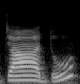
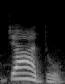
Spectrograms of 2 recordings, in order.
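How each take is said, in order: First: जादू split as जा, दू; syllable by syllable. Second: Said in the usual way. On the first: Shown as a demonstration. Teacher sounding out जादू for learners, syllable by syllable. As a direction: hold both syllables of जादू. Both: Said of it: "तो शब्द पढ़ते हैं".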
